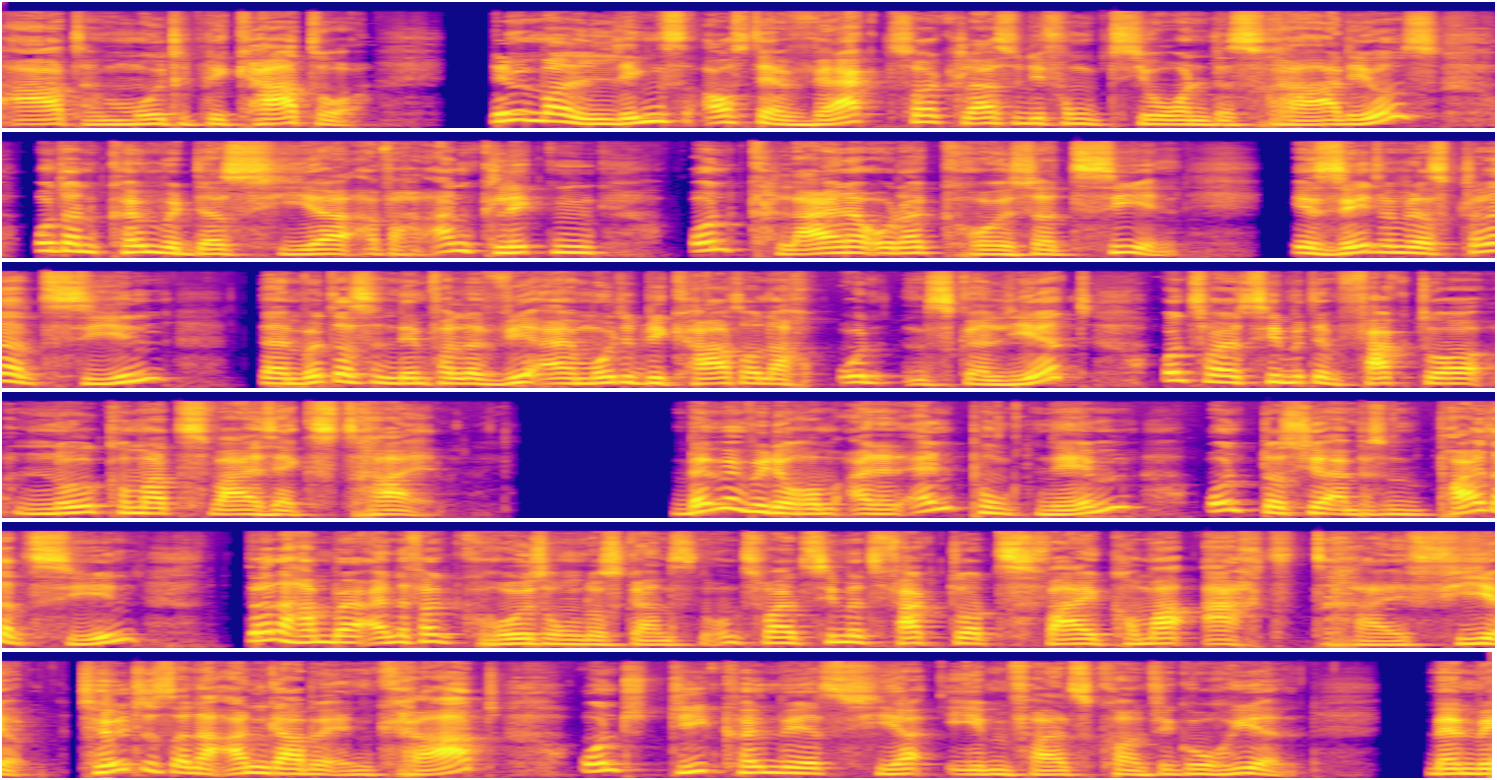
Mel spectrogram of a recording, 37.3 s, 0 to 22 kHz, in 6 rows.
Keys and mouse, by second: 5.3 click, 8.3-15.4 drag, 21.5 middle click, 22.8 click, 24.5-27.5 drag, 35.0 click.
